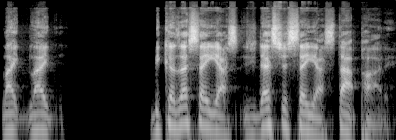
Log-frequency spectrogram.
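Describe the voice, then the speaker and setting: An American man co-hosting a podcast, thinking aloud in a halting, informal way as he chats and asks questions. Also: mid-range voice, lively intonation, fairly bright tone, husky, dry recording, clean studio sound. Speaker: podcast co-host. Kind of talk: casual chat, probing questions.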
